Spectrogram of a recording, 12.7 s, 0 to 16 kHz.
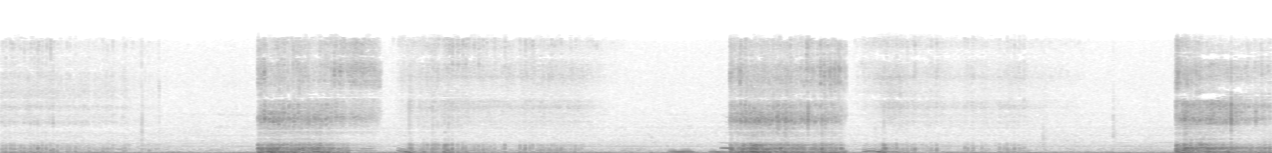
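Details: Beagle snoring: three loud, rough snores about four to five seconds apart, roughly 13 a minute, over quiet room hum.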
